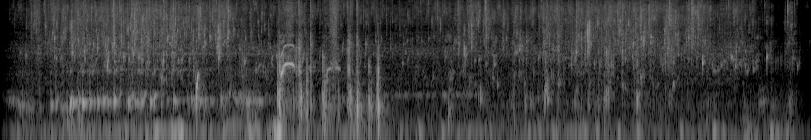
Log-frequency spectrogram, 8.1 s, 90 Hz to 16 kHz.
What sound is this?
Sound Description: washing hands with water and soap from dispenser
Recording Device: Zoom H2next with xy-capsule
Location: Universität zu Köln, Humanwissenschaftliche Fakultät, 214 ground floor
Lat: 50,933402°
Lon: 06.919723°
Recorded by: Marina Peitzmeier and edited by: Marina Peitzmeier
